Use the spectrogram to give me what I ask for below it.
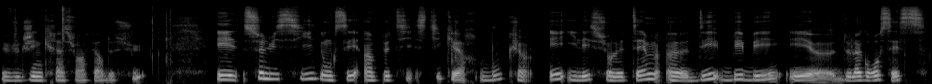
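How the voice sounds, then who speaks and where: A woman's voice: medium pitch, unhurried, creaky, mellow, dry recording. A woman presenting a crafting haul in a casual, hesitant, chatty way with many fillers. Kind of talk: casual show-and-tell haul.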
